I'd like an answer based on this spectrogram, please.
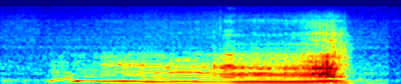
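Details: Casper the white lion attacking the mother of his cubs after three days of mating with the Satara Lioness, Kruger National Park, South Africa; a deep sustained growl rising into a loud harsh snarl, then stopping abruptly.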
